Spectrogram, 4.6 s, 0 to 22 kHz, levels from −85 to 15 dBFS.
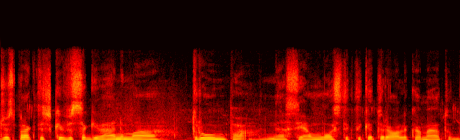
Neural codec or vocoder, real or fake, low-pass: none; real; 14.4 kHz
